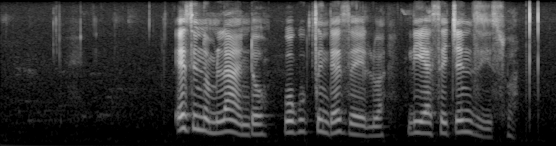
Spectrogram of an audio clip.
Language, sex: Zulu, female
